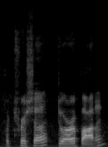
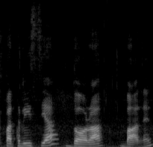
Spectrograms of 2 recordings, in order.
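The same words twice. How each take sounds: First: The name is pronounced the everyday way. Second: The name is pronounced the original way. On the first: "My name is" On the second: "If we were to say it correctly"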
